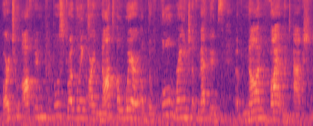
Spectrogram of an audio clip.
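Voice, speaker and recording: A young woman recites scripted material in a dramatic readers theater style. Her pitch sits in the middle range for a woman. She is heard at a distance, with strong room echo and obvious noise. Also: expressive, moderate pace. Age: young adult. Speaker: readers theater performer on a college forensics team. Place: indoor room, live stage performance. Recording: echoey room from far off, noisy.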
